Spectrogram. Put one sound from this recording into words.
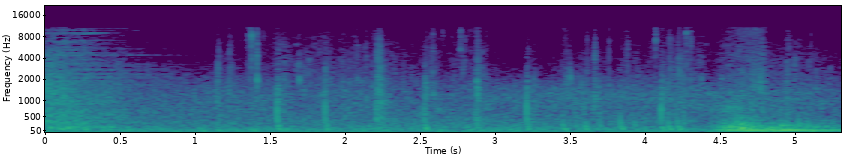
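Footsteps run on stone paving.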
